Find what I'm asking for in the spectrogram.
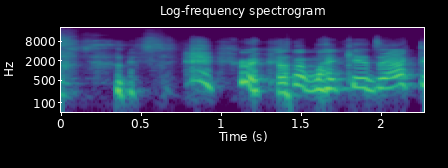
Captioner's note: laughing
